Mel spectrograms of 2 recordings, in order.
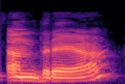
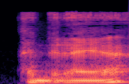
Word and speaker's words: Andrea: name is check and uh how can I pronounce it correctly Andre my name yeah okay so you want to say check it's Andrea Andrea okay and Oh you mean oh yes sorry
